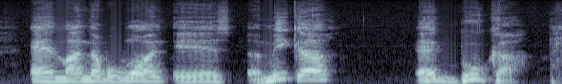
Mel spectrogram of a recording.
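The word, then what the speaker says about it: Egbuka: And my number one is Eggbuka. That's how you say his name. Eggbuka.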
